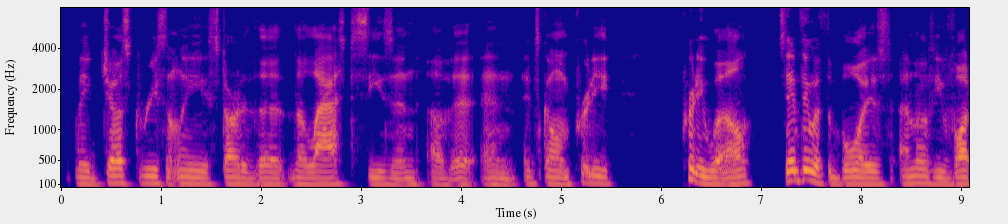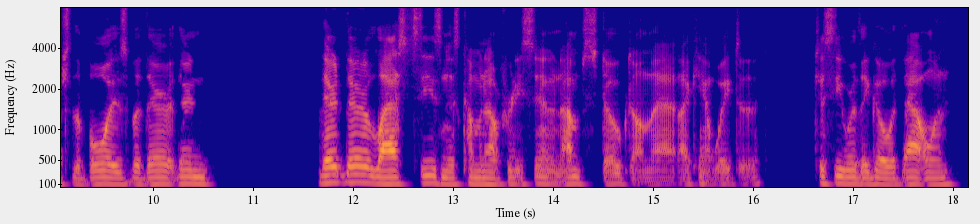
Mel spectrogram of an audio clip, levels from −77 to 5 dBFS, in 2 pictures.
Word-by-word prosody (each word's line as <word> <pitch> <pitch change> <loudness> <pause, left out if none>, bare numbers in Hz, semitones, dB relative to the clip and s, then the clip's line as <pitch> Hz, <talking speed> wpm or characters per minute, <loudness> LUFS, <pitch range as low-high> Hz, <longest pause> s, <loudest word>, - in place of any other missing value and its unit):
they 110 -1 -1
just 120 +2 +1
recently 110 -2 -2
started 100 0 -1
the 100 0 -2
the 105 0 -3
last 105 0 +3
season 100 -1 -4
of 100 -2 -6
it, 100 0 -3
and 100 -1 -5
it's 110 0 -8
going 110 -2 -1
pretty 110 0 -3 0.7
pretty 120 - +3
well. 110 +3 +2 0.2
Same 165 +1 +4
thing 165 -1 +5
with 125 -3 +3
The 110 - -5
Boys. 105 -1 0
I - - -8
don't 115 +1 -1
know 120 - 0
if 110 -2 -4
you've 105 -1 -3
watched 110 -2 +4
The - - -4
Boys, 105 0 +1
but 105 -2 -3
their 105 -1 -1
their 115 0 -2
n 110 -2 -2 1.0
their 125 +2 +6
their 130 0 +3
last 110 -3 +7
season 120 -3 -1
is 100 - -3
coming 105 0 -2
out 100 -2 +1
pretty 110 0 -6
soon. 110 +1 -4
I'm 110 0 +2
stoked 100 - -5
on - - -2
that. - - -4
I - - -3
can't - - -8
wait - - -7
to - - -12 0.5
to 115 - -3
see 115 +3 +1
where 110 0 +1
they 105 0 -1
go 100 -2 +2
with 100 0 -2
that 110 0 +4
one. 105 0 -4
105 Hz, 190 wpm, -23 LUFS, 100-110 Hz, 1.0 s, last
